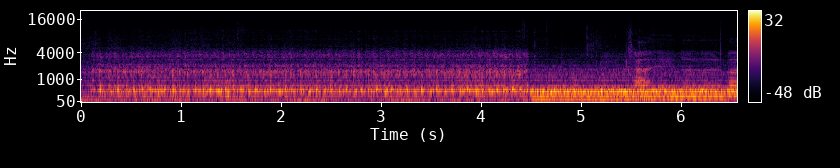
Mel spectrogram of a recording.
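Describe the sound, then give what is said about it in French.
A Trabant car engine idles with a steady, buzzy mechanical rumble that stays loud throughout, then shifts to a deeper, slightly louder hum near the end. “est-ce qu'on peut démarrer cette Trabant oui, on peut démarrer cette Trabant”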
